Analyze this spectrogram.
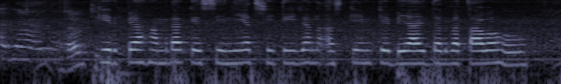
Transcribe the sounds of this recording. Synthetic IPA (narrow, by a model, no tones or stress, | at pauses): kɪɾpjaɦəmɾakesinijəɾsiʈiːd͡ʒənə̰skiːmkebɪjaːd͡ʒd̪əɾbət̪aːwaɦoː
